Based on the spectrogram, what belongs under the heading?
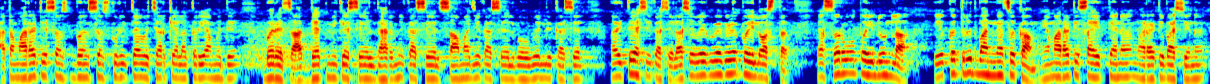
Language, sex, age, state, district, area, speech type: Marathi, male, 18-30, Maharashtra, Satara, rural, spontaneous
